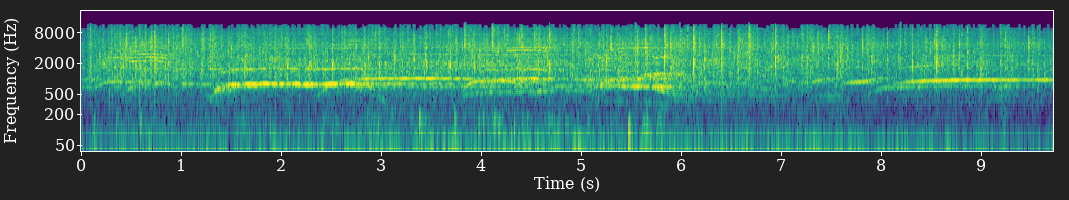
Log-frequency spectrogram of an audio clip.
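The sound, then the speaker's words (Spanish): Sustained applause from many people clapping together for health workers at 8 pm, for the whole ten seconds, steady and fairly loud, with rising whistles and faint shouts cutting through now and then. “Nosotros también aplaudimos a nuestros héroes, así que todos los días a esta hora así.”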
